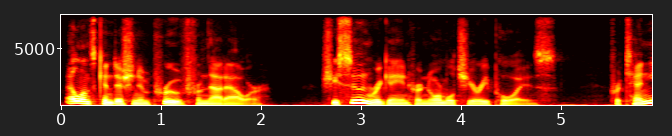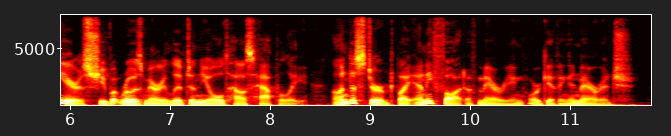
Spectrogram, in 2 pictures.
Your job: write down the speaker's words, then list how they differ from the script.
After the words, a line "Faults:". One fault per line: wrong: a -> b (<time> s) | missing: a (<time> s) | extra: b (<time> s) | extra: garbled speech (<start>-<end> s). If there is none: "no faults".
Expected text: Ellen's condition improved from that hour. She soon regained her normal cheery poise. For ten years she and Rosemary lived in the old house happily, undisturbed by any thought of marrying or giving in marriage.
Ellen's condition improved from that hour. She soon regained her normal cheery poise. For ten years she but Rosemary lived in the old house happily, undisturbed by any thought of marrying or giving in marriage.
Faults:
wrong: and -> but (6.3 s)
